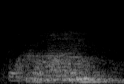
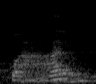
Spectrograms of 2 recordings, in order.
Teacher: First tone is singular, second is rising, third is descending and then ascending, and then the final one is just descending. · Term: third tone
